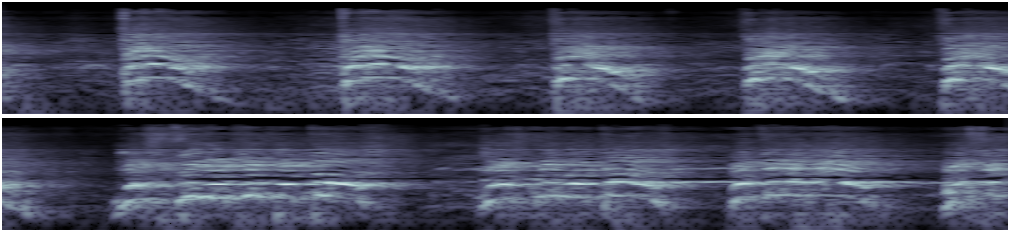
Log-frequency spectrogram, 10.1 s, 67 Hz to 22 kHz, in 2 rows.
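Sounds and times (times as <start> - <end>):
crowd: 0.0 - 10.0
voices crying out: 0.0 - 10.0.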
